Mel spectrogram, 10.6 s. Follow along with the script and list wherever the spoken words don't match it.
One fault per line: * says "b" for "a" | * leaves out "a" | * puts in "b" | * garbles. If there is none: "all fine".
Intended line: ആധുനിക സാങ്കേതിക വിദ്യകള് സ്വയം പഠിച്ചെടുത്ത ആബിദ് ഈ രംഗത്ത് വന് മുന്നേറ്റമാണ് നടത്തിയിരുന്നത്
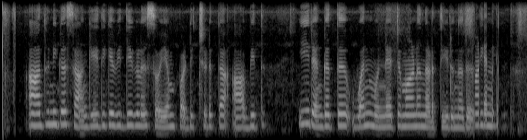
* garbles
